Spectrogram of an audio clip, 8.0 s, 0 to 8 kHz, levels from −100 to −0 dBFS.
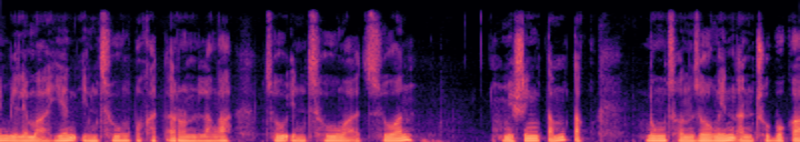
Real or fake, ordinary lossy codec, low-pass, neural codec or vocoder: real; none; 7.2 kHz; none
